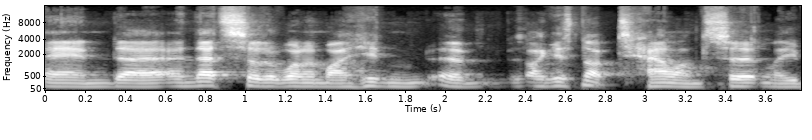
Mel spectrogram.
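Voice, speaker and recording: A man speaks with an Australian accent at a fairly quick pace, his intonation monotone and flat. The background is quiet. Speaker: sales and marketing consultant. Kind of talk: podcast interview. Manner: fast, runs sentences together; hesitant with many fillers.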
